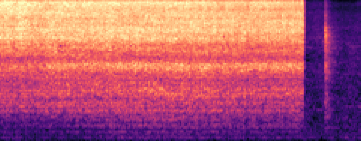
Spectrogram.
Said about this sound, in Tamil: இதில் புளி கரைசலை விடணும்.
